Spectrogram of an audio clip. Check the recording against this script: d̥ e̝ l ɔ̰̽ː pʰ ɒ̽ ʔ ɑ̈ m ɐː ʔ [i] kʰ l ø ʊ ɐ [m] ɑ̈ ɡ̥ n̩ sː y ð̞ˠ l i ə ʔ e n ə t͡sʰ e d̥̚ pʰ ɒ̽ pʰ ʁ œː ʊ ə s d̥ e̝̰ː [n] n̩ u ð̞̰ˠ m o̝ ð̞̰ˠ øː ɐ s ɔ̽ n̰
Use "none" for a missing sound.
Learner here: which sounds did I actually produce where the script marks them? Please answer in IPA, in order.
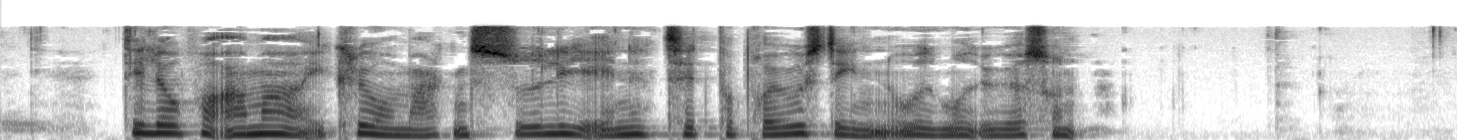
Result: i, m, n

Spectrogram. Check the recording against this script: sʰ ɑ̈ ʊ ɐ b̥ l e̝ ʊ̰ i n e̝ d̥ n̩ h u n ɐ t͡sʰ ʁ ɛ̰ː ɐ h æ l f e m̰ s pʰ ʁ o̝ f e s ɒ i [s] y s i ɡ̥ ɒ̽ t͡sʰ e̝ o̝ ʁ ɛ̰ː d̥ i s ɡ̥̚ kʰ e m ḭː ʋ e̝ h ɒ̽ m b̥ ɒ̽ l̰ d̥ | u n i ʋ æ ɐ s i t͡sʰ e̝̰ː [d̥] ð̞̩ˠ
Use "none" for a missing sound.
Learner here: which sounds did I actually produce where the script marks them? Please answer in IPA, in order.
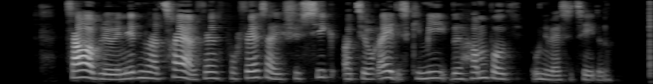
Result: f, d̥

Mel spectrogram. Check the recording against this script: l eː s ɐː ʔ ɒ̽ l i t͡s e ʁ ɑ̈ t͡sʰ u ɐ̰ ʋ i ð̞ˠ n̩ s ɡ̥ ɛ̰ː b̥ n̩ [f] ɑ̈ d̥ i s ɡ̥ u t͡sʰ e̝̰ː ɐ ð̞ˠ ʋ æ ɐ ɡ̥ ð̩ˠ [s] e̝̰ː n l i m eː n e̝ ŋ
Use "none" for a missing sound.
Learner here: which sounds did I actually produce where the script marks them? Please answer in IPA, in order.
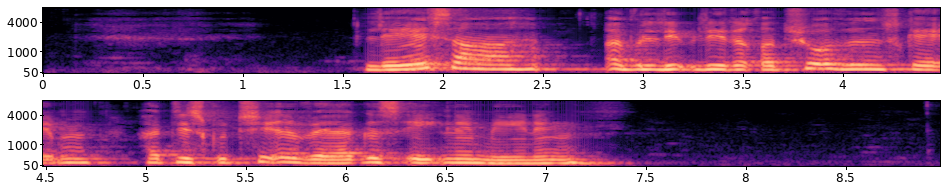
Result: h, s

